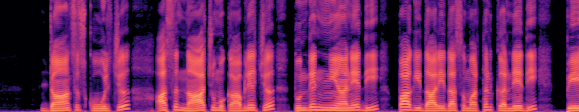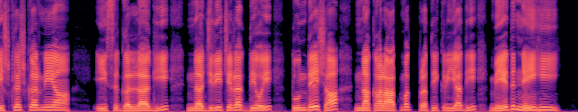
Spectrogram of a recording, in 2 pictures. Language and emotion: Dogri, surprised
